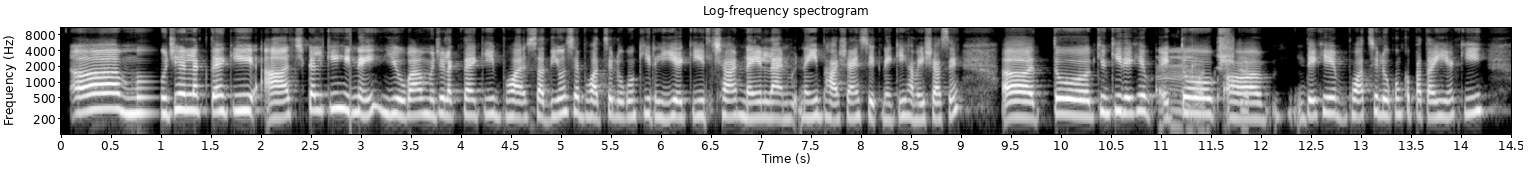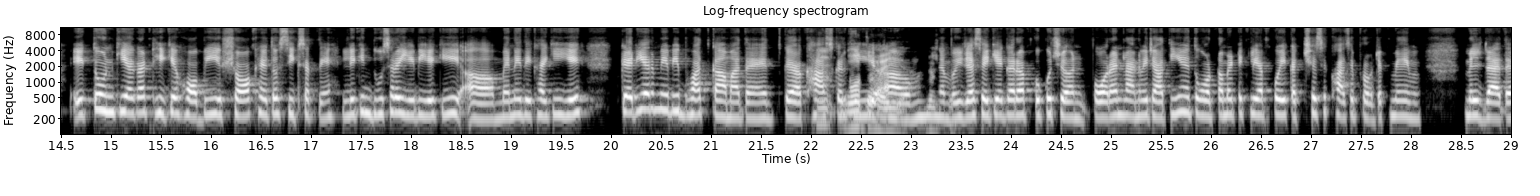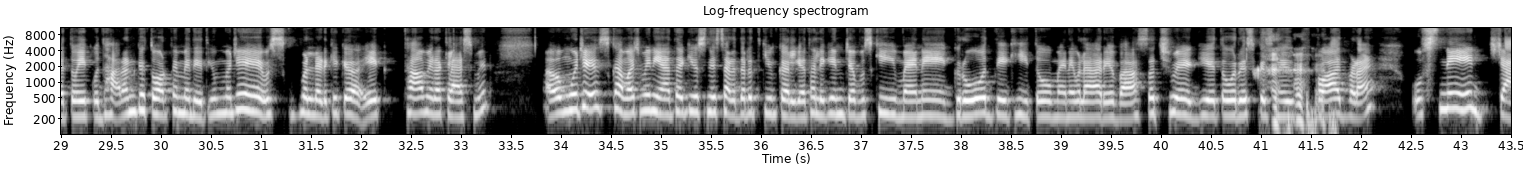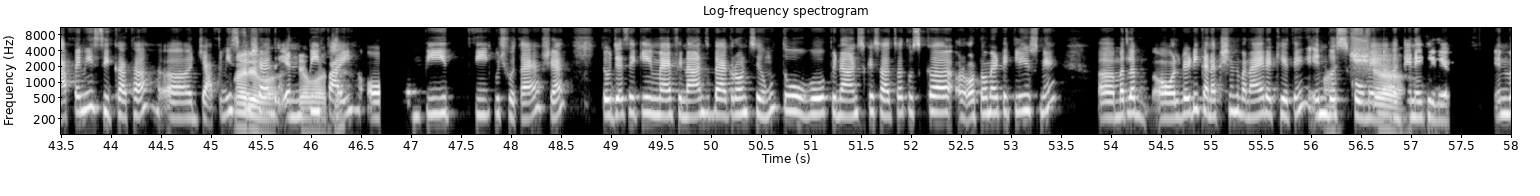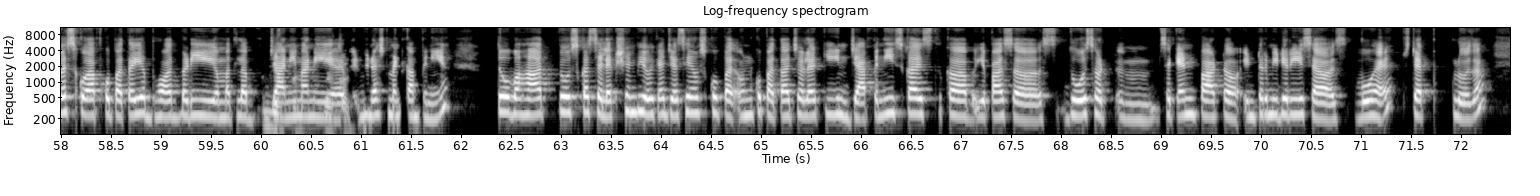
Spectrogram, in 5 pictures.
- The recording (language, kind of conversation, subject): Hindi, podcast, नई भाषा सीखने के व्यावहारिक छोटे रास्ते क्या हैं?
- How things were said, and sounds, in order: in English: "हॉबी"; in English: "करियर"; in English: "फ़ॉरेन लैंग्वेज़"; in English: "ऑटोमैटिकली"; in English: "प्रोजेक्ट"; in English: "क्लासमेट"; "समझ" said as "कमझ"; in English: "ग्रोथ"; laugh; in English: "रिस्क"; in English: "एमपी-फाइव"; in English: "एमपी-थ्री"; in English: "फाइनेंस बैकग्राउंड"; in English: "फ़ाइनेंस"; in English: "ऑटोमैटिकली"; in English: "ऑलरेडी कनेक्शन"; in English: "इन्वेस्टमेंट"; in English: "सिलेक्शन"; in English: "सेकंड पार्ट इंटरमीडियरी"; in English: "स्टेप क्लोज़र"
